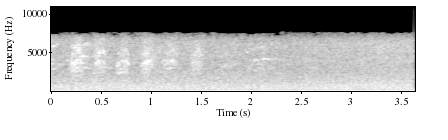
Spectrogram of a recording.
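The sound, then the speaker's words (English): Steady, rushing wind that is picking up fills the whole clip with a constant hiss, heard from a front step in Sydney, Australia, under some clouds, while a few faint, high bird chirps come through in the first second and a half. No one speaks. “I'm not sure if you can hear this wind and those birds, but it's picking up here.”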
